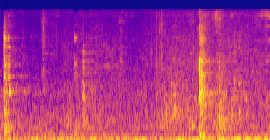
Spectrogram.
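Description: Faint light clicks over quiet room tone, a sharper one about a second and a half in.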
